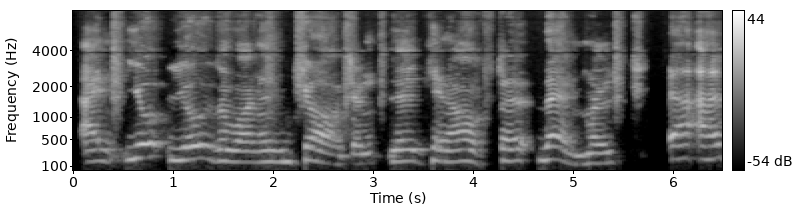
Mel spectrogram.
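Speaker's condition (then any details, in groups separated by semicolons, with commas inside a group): Quadriplegic cerebral palsy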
